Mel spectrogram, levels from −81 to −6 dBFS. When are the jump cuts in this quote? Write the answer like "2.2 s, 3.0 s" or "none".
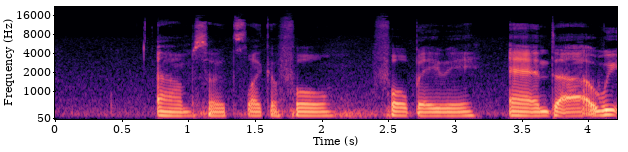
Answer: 3.3 s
